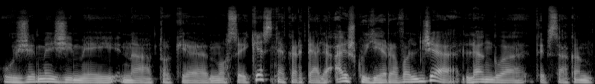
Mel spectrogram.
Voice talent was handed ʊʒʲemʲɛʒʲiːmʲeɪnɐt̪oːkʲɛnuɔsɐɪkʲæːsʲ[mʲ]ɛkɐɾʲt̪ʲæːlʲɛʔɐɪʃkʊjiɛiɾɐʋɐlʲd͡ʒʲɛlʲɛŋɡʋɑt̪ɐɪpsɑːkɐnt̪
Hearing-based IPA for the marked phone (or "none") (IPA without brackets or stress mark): nʲ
